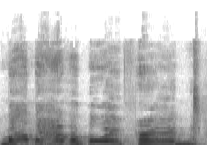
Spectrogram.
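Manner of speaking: loud, high-pitched squeal; excited yell. Retold or imitated. Daughter running into the house to mom, excited yell. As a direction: shout the big news in giddy excitement.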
